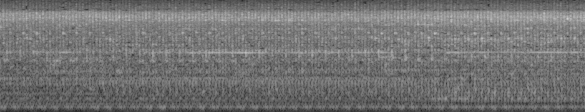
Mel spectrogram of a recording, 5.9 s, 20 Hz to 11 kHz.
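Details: VW Golf 4 diesel after repair of a crank-no-start fault (injection pump errors: low delivery, open circuit); charging at 14.4 V. Even idle clatter at about 2.5 beats per second, settling. Healthy normal idle.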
